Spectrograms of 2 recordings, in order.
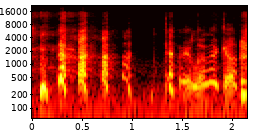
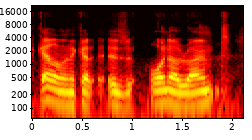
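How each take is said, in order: First: High slow falsetto mimicry of "Gary Lineker"; drawn-out squeaky mockery; parroting the commenter in a silly voice; mocking squeaky voice. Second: Said in the usual way.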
